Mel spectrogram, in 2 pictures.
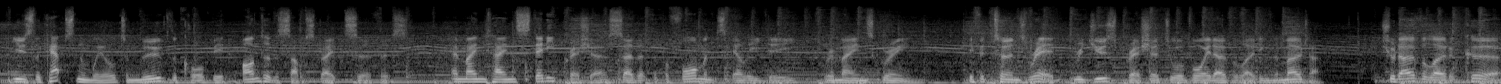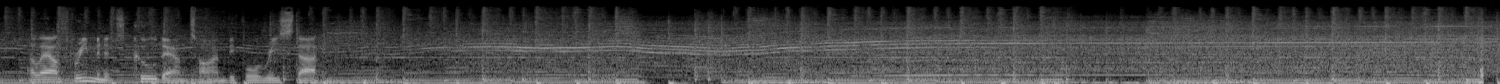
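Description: At 13.56 to 13.59 s, and again at 29.81 to 29.84 s near the very end, a brief burst of damaged data in a compressed stream breaks through the sound as a short glitch lasting about 34 ms. Corrupted bytes in the encoded stream leave the decoder unable to read those frames correctly, so it loses sync and outputs garbled material until it locks onto the next valid frame header.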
